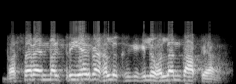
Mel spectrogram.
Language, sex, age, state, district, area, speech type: Sindhi, male, 45-60, Madhya Pradesh, Katni, urban, conversation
